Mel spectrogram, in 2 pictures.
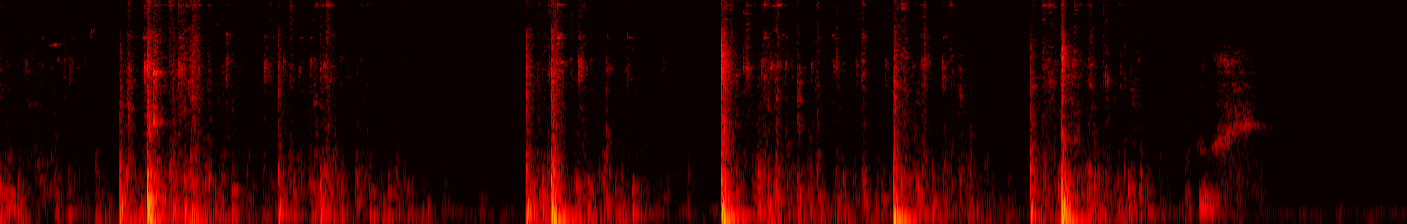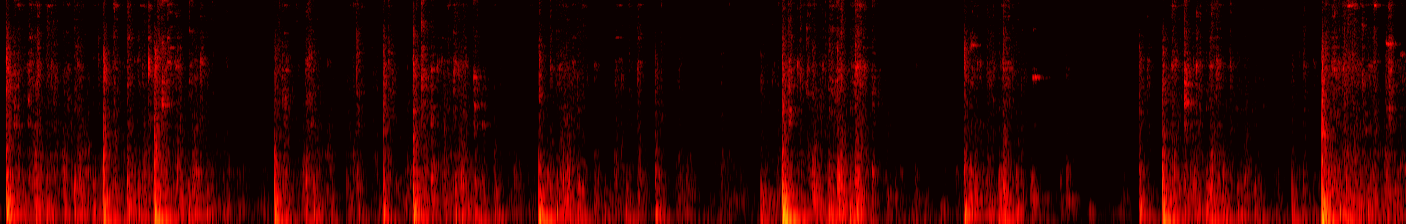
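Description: Fists thud repeatedly against a heavy punching bag.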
